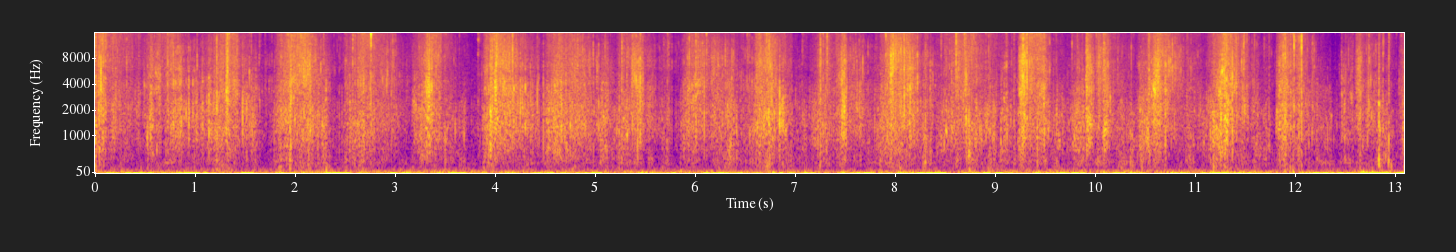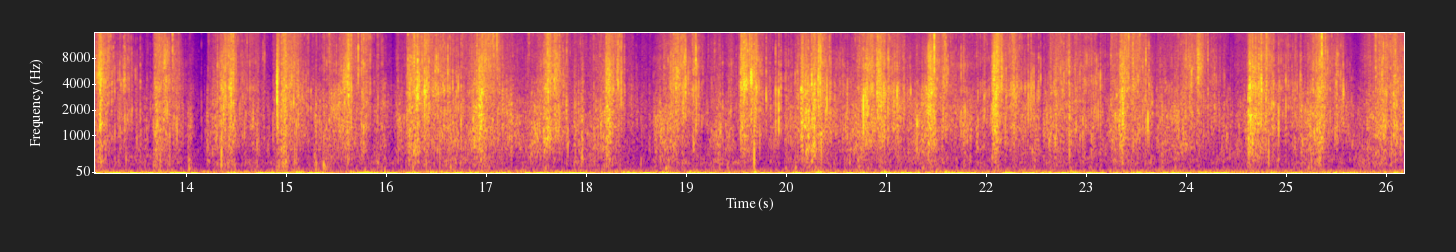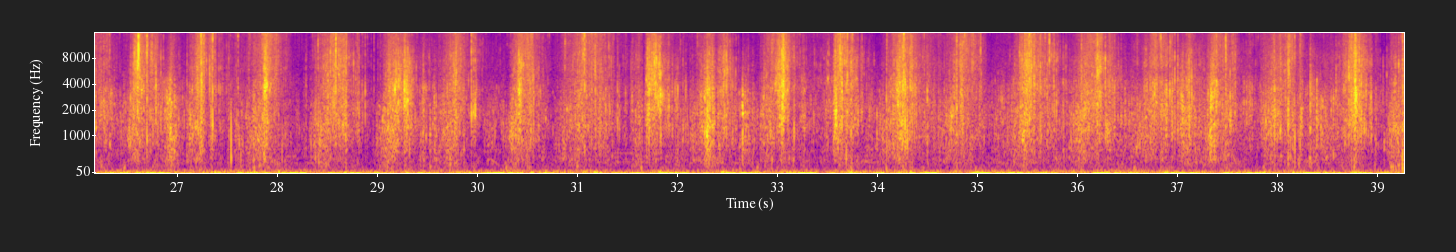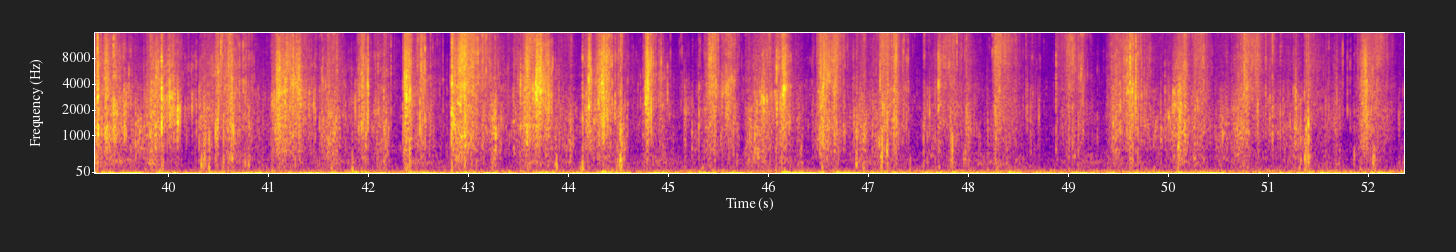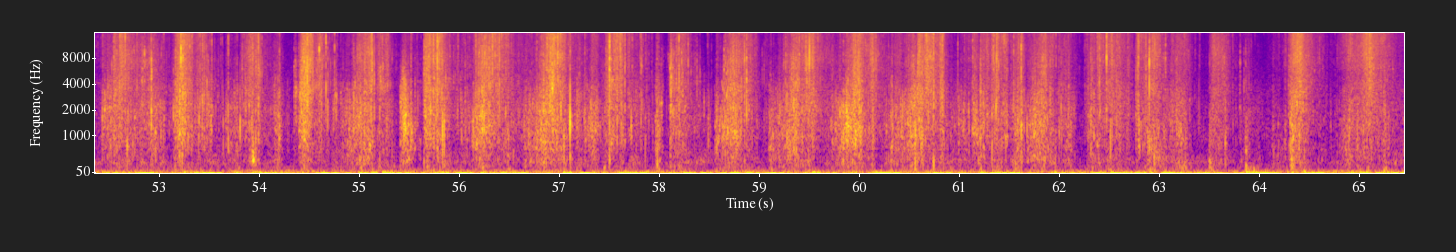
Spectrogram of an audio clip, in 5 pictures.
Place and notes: walk, Šturmovci, Slovenia - textures
walk through stiff and soft grasses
